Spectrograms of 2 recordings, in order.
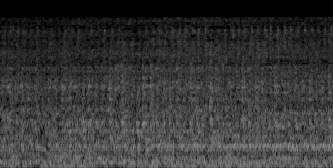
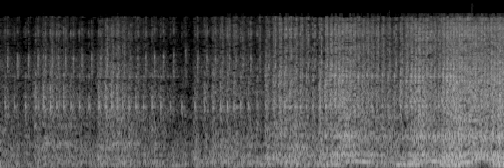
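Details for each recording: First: Old-model Honda Shine after replacing the whole engine (old one had bad crank, bearing and connecting rod knocking): starts on first press, fast light even idle with no knock; normal idle. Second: Old-model Honda Shine motorcycle that won't pick up but doesn't smoke. Loud, rough mechanical clatter at about three to four knocks a second over an uneven idle. Connecting rod and crank bearing knock.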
